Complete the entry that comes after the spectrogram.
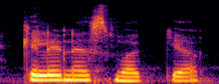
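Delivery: plain reading voice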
